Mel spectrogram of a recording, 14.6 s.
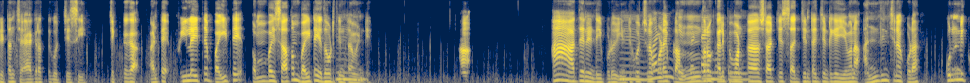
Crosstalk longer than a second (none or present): present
